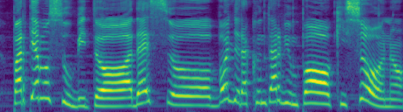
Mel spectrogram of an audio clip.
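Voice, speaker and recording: Over noticeable background noise, a woman speaks with lively intonation. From Piedmont, Italy (Cuneo). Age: 20s. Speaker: podcast host, psychology student. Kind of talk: casual monologue. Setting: home recording.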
